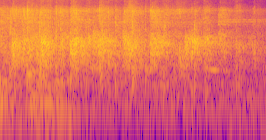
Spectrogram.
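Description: An audience at a Ramayana recitation event applauds loudly, steady clapping filling the whole stretch.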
